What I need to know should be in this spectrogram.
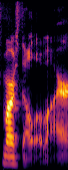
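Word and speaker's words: Marcelo Mayer: It's Marcello Meyer. And so it's JAC Caglione, and we're not pronouncing anybody's name wrong anymore.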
